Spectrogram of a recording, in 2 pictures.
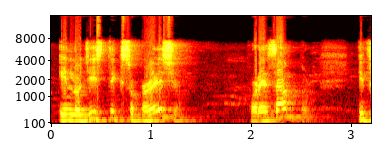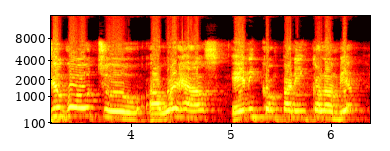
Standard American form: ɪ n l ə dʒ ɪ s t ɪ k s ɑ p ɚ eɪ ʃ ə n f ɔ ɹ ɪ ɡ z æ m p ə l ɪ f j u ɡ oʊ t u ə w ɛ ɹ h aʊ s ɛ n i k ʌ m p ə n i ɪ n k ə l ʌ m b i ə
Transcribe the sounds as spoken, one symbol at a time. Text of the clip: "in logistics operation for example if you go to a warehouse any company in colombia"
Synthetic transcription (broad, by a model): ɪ n l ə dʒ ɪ s t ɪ k s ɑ p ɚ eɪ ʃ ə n p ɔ ɹ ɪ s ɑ m p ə l ɪ f j u ɡ oʊ t u ə w ɛ ɹ h aʊ s ɛ n i k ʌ m p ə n i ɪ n k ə l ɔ m b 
